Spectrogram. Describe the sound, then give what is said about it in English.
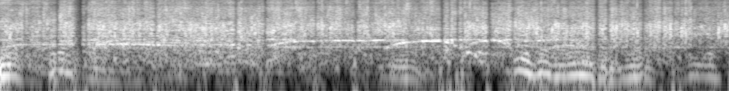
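A steady round of applause from a crowd on a Culture Freedom Radio Network broadcast, dense and loud with continuous clapping for several seconds, with faint voices murmuring underneath. “Round of applause.”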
